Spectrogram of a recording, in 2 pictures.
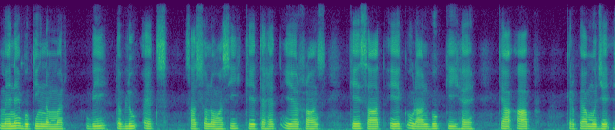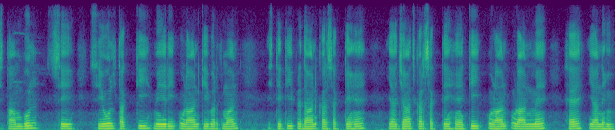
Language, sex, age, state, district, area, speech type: Hindi, male, 18-30, Madhya Pradesh, Seoni, rural, read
